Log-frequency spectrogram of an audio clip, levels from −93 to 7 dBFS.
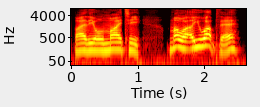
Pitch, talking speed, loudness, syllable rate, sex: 160 Hz, 185 wpm, -18 LUFS, 5.8 syllables/s, male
